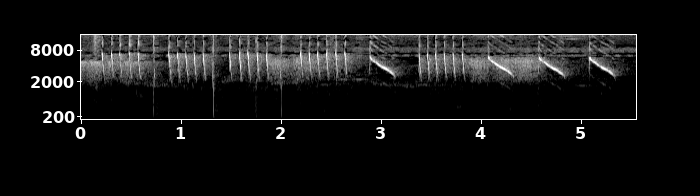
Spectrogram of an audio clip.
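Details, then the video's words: Lure recording of white-eye song meant to get other birds singing: fast runs of high clipped chirps in rhythmic bursts, then several steeply falling whistled notes with a buzzy trill. "Pancingan Cigun Agar Bunyi"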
